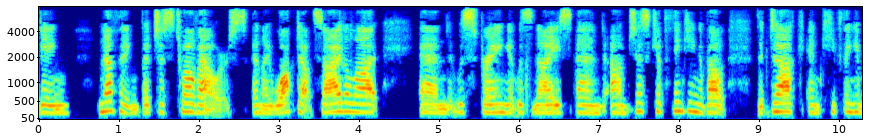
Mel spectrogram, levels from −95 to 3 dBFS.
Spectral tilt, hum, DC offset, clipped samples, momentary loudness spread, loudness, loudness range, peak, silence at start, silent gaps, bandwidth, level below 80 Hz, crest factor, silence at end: -3 dB/octave; none; under 0.1%; under 0.1%; 11 LU; -24 LUFS; 3 LU; -6 dBFS; 0 s; none; 8 kHz; -72 dBFS; 18 dB; 0 s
